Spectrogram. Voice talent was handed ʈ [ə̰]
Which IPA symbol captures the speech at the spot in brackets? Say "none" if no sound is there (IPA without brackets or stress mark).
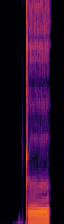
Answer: ə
